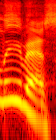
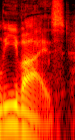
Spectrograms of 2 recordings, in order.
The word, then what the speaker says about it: Levis: Do you believe us and Will Levis?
